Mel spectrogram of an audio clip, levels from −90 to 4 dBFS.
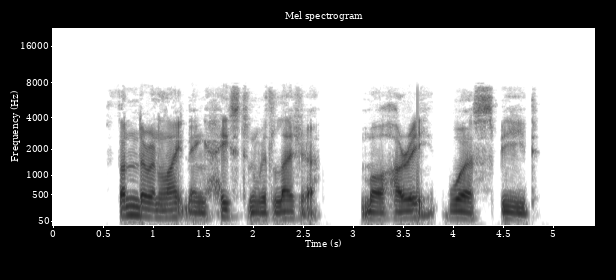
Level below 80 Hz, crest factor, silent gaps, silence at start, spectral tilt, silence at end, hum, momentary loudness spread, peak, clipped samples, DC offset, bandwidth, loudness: -56 dBFS; 16 dB; 2.78-3.07 s; 0.65 s; -6 dB/octave; 0.65 s; none; 8 LU; -2 dBFS; under 0.1%; under 0.1%; 7.8 kHz; -18 LUFS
